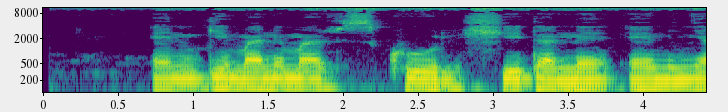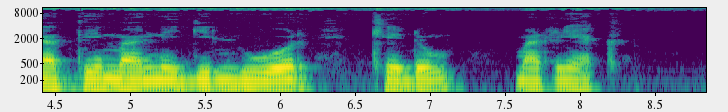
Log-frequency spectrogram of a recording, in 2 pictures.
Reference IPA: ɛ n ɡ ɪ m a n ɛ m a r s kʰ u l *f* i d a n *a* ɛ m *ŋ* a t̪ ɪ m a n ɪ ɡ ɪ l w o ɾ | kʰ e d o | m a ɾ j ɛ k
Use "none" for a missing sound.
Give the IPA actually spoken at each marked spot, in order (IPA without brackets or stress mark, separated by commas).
ʃ, ɛ, ɲ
